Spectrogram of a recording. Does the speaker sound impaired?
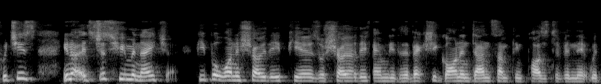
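No.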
